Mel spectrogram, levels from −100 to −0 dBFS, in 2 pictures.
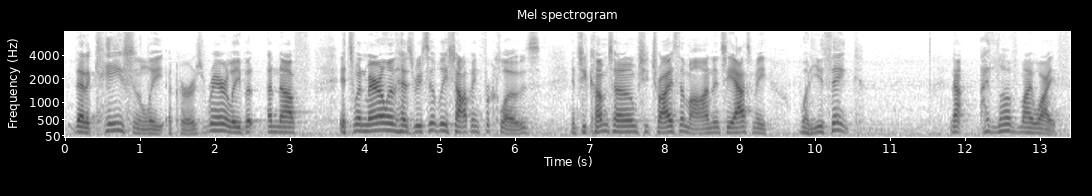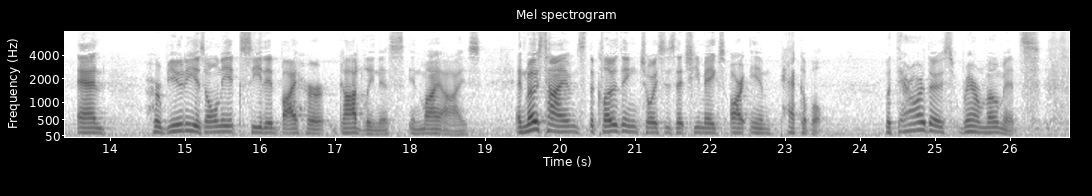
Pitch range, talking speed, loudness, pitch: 115-160 Hz, 145 wpm, -41 LUFS, 140 Hz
